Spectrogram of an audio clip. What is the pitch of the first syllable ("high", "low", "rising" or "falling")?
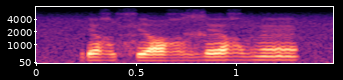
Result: low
